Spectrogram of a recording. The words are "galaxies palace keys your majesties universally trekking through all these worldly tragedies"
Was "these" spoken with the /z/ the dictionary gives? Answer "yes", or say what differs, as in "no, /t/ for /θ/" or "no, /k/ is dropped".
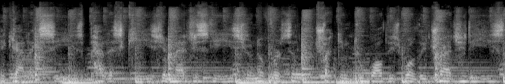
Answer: yes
